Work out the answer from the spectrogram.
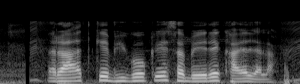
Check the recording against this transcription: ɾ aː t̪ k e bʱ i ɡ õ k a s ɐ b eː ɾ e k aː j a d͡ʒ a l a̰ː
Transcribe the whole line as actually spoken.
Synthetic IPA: ɾ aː t̪ k e bʱ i ɡ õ k e s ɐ b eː ɾ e kʰ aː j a d͡ʒ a l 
